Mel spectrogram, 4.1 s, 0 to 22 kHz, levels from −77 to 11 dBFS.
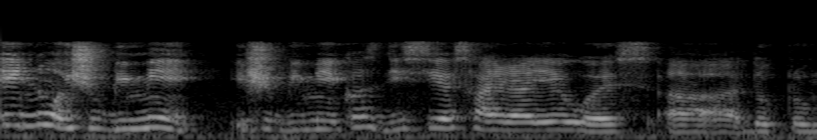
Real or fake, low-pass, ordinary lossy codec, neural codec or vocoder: fake; 7.2 kHz; none; vocoder, 22.05 kHz, 80 mel bands, Vocos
